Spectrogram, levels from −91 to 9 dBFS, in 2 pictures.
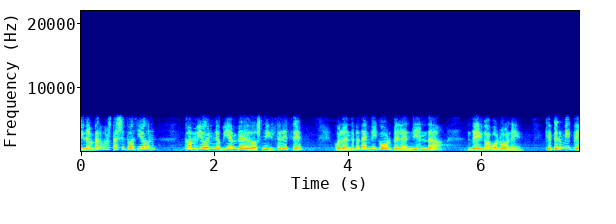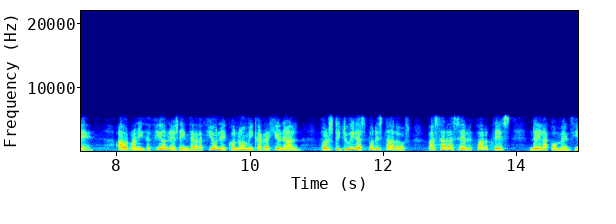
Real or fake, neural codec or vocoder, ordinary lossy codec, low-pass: fake; codec, 16 kHz in and 24 kHz out, 0.6 kbps, FocalCodec, streaming, 4096 codes; Opus, 32 kbps; 5.4 kHz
